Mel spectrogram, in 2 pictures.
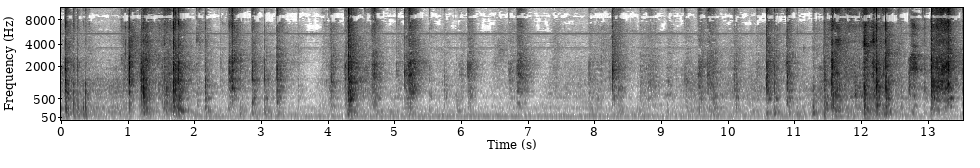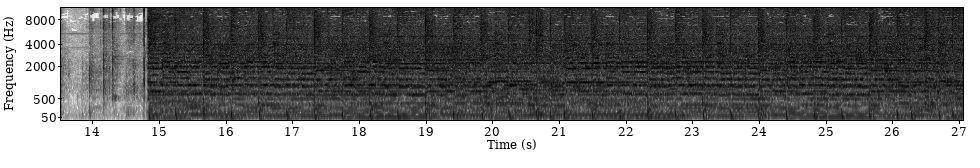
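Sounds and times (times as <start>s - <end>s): skateboard clacks and landings: 0.0s - 14.8s
skateboard wheels rolling on concrete: 0.0s - 27.0s.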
